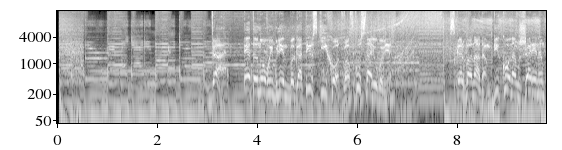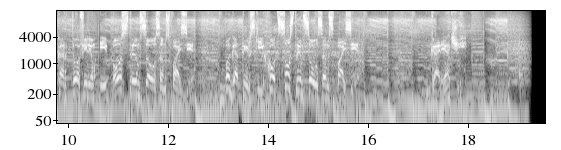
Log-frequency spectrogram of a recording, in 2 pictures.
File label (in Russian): молодежная подача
